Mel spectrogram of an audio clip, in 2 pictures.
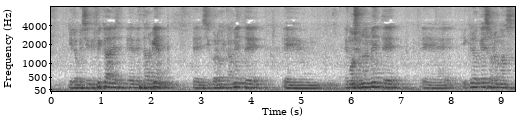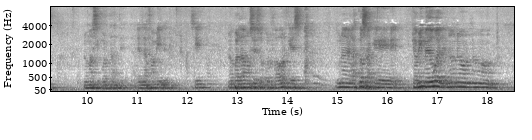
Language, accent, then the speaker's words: Spanish; Argentina; Pero yo creo que somos los argentinos nomás que somos así, ¿eh?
